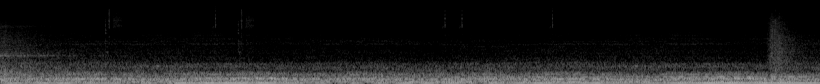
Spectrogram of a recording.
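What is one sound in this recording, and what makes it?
Soft clicks tick one after another.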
